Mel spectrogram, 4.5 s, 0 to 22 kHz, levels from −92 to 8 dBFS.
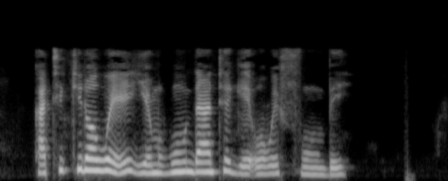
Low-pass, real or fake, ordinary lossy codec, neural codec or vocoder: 7.2 kHz; fake; AAC, 48 kbps; codec, 16 kHz, 2 kbps, X-Codec, WavLM features, trained on Multilingual LibriSpeech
